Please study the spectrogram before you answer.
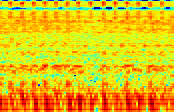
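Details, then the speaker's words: Honda Scoopy/Beat FI scooter after DIY home service and ECU reset at the throttle body socket and near the battery, previously stuttering badly: even, smooth low putter with steady beat and no misses; normal idle, no leaks. "Oke, ini bunyi langsamnya, Teman-teman. Dan tidak ada kendala apa-apa bocoran maupun rembesan di bagian ee kita servis tadi, Teman-teman."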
